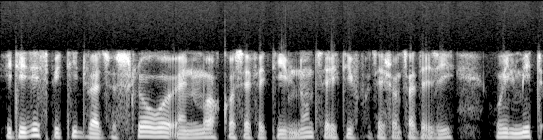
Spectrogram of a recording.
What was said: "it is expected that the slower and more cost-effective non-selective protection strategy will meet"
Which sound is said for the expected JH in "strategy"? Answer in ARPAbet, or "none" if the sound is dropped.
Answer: ZH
